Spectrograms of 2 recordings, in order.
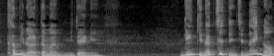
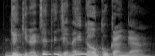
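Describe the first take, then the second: First: Teasing mother. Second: High, loud, quick teasing mother's voice; ribbing her husband about his crotch, louder. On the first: Mother teasing father at the table, shrill and loud. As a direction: tease him, loud and high-pitched. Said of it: "って言って". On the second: Mother teasing father at dinner, high and loud. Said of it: "僕の母親がね". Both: Retold or imitated.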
